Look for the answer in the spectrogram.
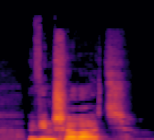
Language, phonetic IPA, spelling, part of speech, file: Belarusian, [vʲinʂaˈvat͡sʲ], віншаваць, verb, Be-віншаваць.ogg
- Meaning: to congratulate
